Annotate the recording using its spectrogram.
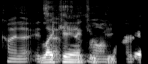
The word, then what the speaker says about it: lycanthropy: It's lycanthropy.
